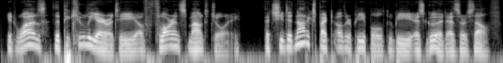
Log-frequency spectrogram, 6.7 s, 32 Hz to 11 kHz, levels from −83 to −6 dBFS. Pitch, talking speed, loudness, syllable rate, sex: 115 Hz, 180 wpm, -19 LUFS, 5.1 syllables/s, male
